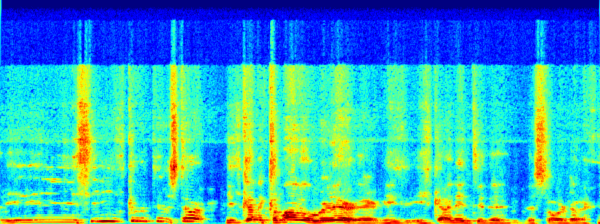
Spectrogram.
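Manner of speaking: high-pitched mock wife voice, excited; imitating wife. Husband retells wife watching him from car, high excited mock voice. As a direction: squeak it out like an eager wife pointing. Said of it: "So my wife said".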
